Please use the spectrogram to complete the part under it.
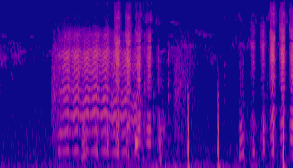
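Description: A video-game goat in Stardew Valley Expanded gives a wavering, vibrato bleat, followed by a few sharp clicks and short tonal game sound effects.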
